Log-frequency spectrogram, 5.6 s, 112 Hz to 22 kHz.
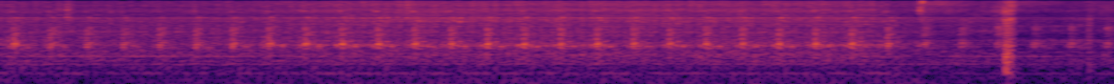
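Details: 2013 Range Rover Vogue L405 at idle, light regular tapping about four per second keeping time with the engine, from the upper right side; engine knock.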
